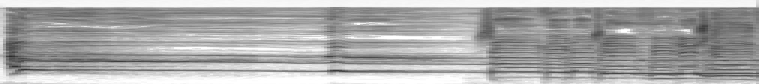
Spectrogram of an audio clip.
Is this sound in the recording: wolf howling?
yes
